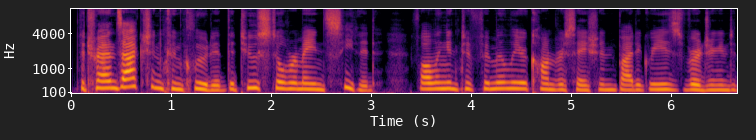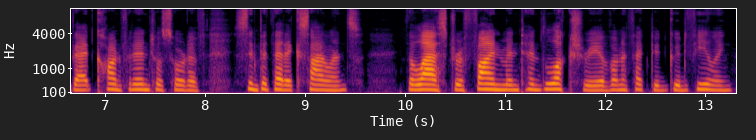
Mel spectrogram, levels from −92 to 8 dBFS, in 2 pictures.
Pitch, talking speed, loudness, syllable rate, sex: 205 Hz, 140 wpm, -20 LUFS, 5.3 syllables/s, male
